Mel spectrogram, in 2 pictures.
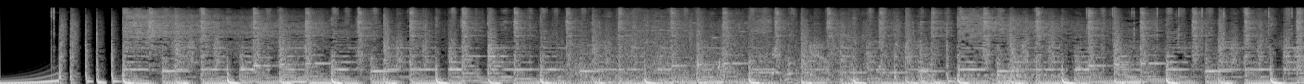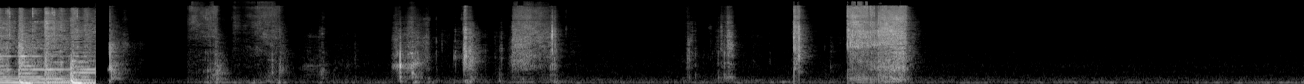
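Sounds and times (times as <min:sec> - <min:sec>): rustles and clicks of box handling: 0:15.9 - 0:18.6.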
